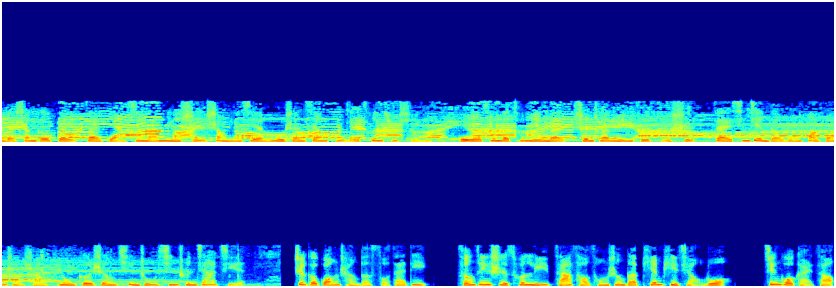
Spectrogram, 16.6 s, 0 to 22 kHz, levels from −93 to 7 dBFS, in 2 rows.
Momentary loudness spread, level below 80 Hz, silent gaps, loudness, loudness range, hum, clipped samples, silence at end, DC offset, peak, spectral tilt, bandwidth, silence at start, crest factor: 7 LU; -62 dBFS; 11.13-11.25 s, 12.66-12.88 s, 15.69-15.94 s; -20 LUFS; 4 LU; none; under 0.1%; 0 s; under 0.1%; -4 dBFS; -4.5 dB/octave; 6.8 kHz; 0 s; 16 dB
